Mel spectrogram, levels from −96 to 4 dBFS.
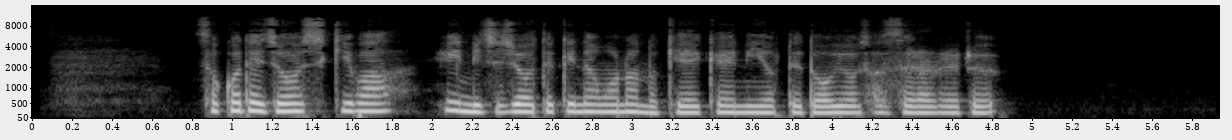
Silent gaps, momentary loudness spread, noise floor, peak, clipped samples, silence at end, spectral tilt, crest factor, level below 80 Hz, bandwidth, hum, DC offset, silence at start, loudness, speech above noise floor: none; 7 LU; -84 dBFS; -8 dBFS; under 0.1%; 1.1 s; -7.5 dB/octave; 16 dB; -60 dBFS; 9.4 kHz; none; under 0.1%; 0.85 s; -22 LUFS; 63 dB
